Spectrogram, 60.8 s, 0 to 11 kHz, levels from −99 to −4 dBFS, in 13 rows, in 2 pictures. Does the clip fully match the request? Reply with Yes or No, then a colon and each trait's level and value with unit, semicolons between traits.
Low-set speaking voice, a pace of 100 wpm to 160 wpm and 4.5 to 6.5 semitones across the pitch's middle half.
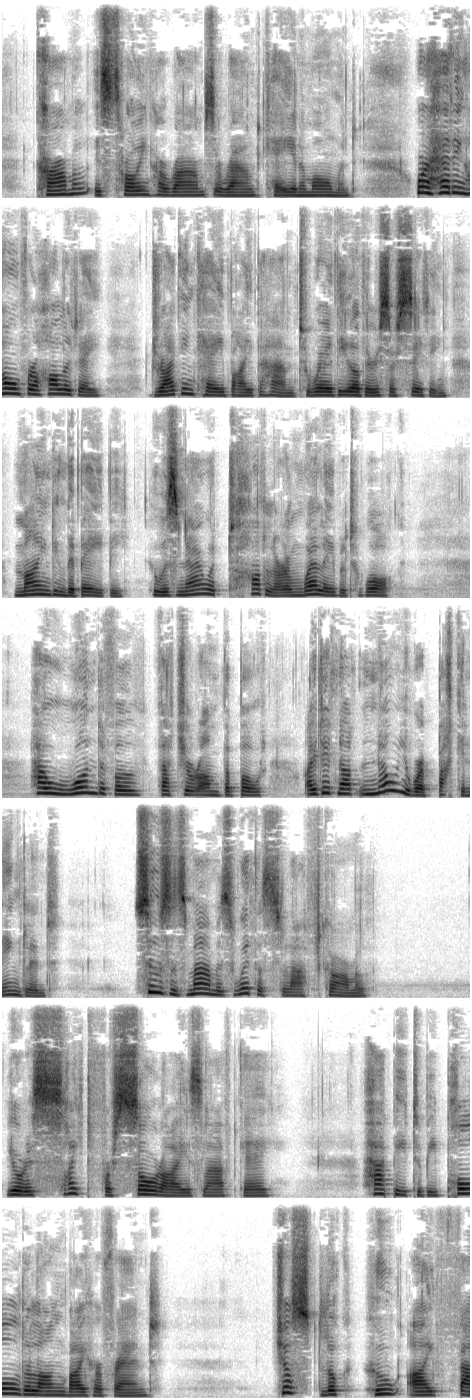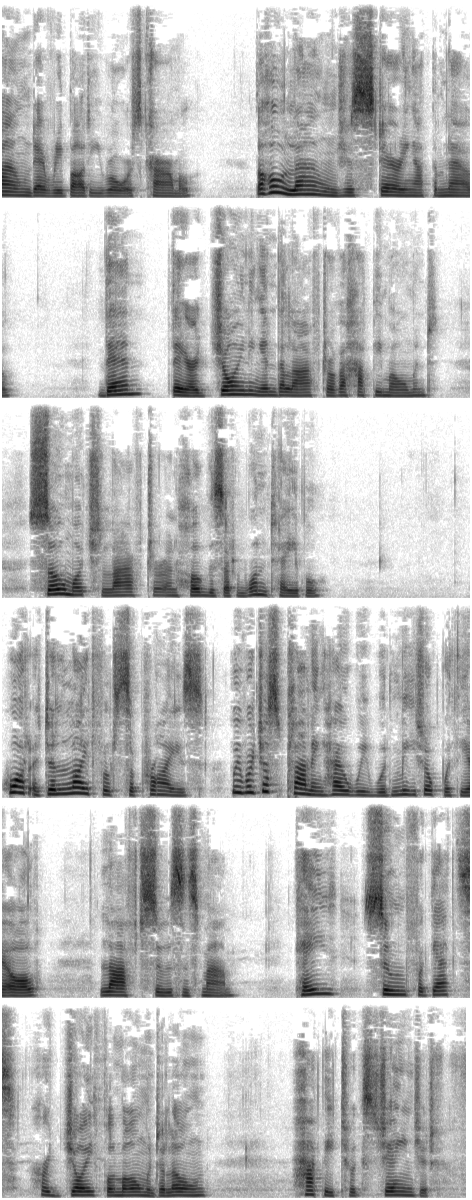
No: high, 195 Hz; average, 140 wpm; average, 5.1 semitones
